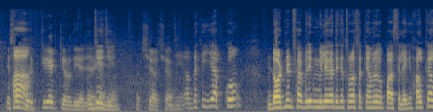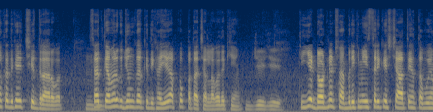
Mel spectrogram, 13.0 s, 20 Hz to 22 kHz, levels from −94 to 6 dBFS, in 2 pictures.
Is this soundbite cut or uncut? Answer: uncut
